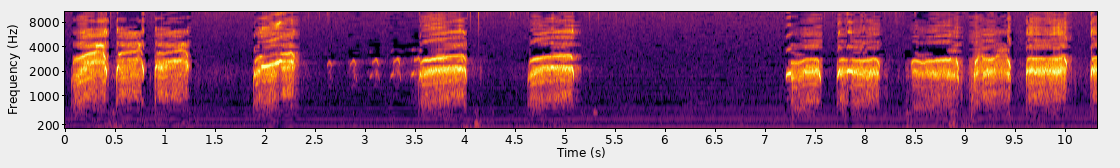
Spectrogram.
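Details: Screeching osprey in possession of a fish at the Loch Garten nest: grating cries in pairs and trios, a soft run of faint chips near the two-second mark, then a long quiet stretch before a dense burst of loud screeches.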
